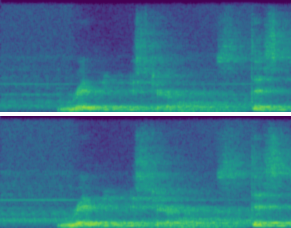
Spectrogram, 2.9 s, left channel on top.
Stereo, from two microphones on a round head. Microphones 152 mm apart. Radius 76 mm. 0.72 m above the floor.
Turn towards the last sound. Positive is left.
turn(degrees=15)  # may be behind; listen again after turning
